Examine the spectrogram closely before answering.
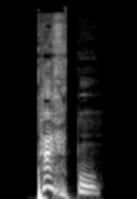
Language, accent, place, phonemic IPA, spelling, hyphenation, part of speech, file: German, Germany, Berlin, /ˈpaxtən/, pachten, pach‧ten, verb, De-pachten.ogg
- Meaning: to lease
